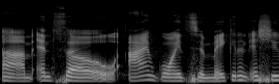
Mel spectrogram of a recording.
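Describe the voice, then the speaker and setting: With an American accent, a woman speaks in a fairly low pitch with vocal fry and fairly even intonation against a quiet background. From Illinois. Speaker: nurse and potential congressional candidate; candidate. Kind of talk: panel discussion. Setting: stage with audience. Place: stage. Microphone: handheld.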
